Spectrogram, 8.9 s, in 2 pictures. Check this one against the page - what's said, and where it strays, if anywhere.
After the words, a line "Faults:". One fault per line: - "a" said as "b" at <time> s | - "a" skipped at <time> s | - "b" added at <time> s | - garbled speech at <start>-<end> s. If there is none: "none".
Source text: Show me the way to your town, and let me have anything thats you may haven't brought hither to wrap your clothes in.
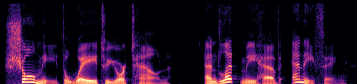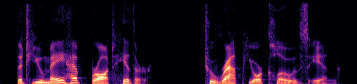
Show me the way to your town, and let me have anything that you may have brought hither to wrap your clothes in.
Faults:
- "thats" said as "that" at 4.7 s
- "haven't" said as "have" at 5.2 s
